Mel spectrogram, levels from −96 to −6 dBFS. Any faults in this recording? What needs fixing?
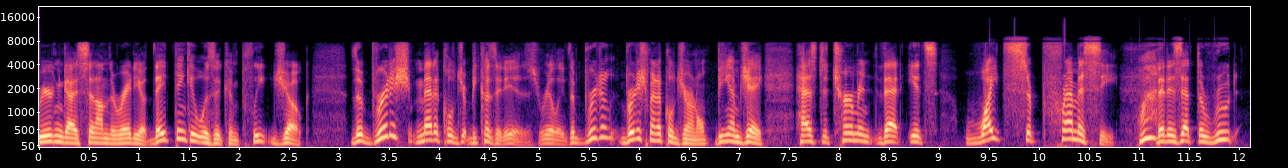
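Resampler restarted on every block, from 9.5 s to the end: regular ticks sound four times a second under the speech. Each 250 ms block was converted alone, likely from 16 kHz to 48 kHz, so every block edge lacked its true neighbouring samples. Carry the resampler's filter state across blocks.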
